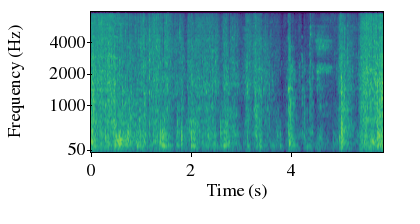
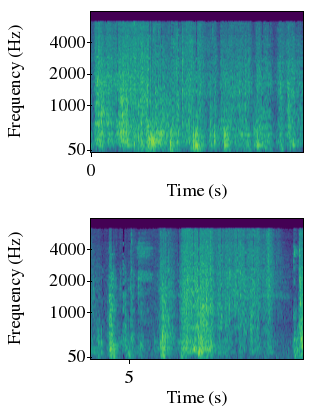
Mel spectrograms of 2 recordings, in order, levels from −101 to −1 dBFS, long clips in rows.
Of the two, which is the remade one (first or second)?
first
